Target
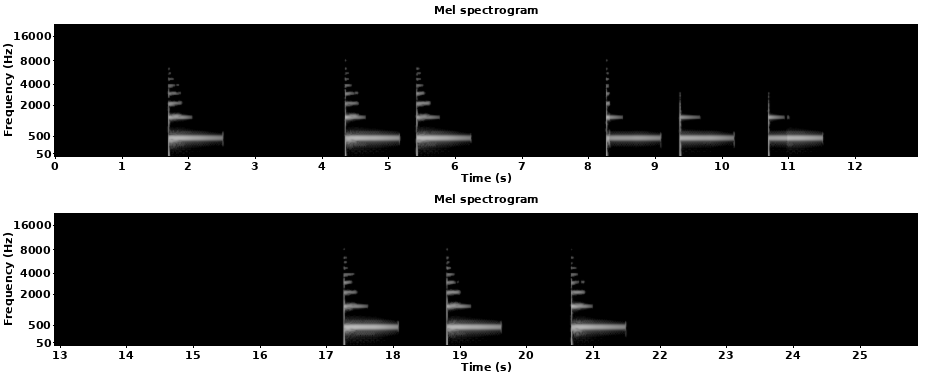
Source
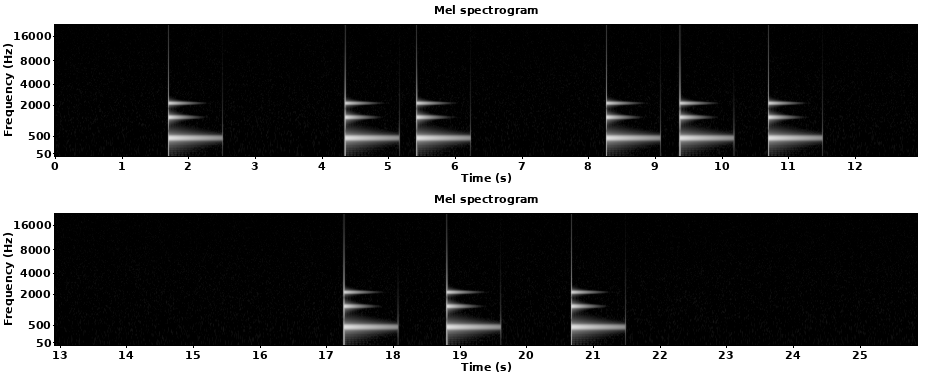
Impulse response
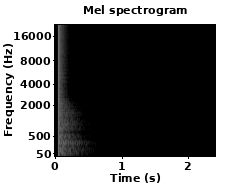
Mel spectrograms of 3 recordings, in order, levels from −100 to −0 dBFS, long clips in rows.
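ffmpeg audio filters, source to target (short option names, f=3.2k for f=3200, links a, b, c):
-filter_complex "[0:a]adynamicequalizer=threshold=0.0316:dfrequency=580:dqfactor=0.76:tfrequency=580:tqfactor=0.76:attack=5:release=100:ratio=0.375:range=2:mode=cutabove:tftype=bell,asplit=3[a][b][c];[a]afade=t=out:st=8.29:d=0.02[d];[b]acompressor=threshold=-34dB:ratio=5,afade=t=in:st=8.29:d=0.02,afade=t=out:st=10.97:d=0.02[e];[c]afade=t=in:st=10.97:d=0.02[f];[d][e][f]amix=inputs=3:normalize=0,asuperstop=centerf=3000:order=20:qfactor=0.91,volume=22.5dB,asoftclip=hard,volume=-22.5dB,flanger=delay=1.2:depth=3.1:regen=34:speed=0.16:shape=triangular,acrossover=split=320|1300[g][h][i];[g]acompressor=threshold=-49dB:ratio=4[j];[h]acompressor=threshold=-34dB:ratio=4[k];[i]acompressor=threshold=-42dB:ratio=4[l];[j][k][l]amix=inputs=3:normalize=0,bass=f=250:g=10,treble=f=4k:g=-10,afftfilt=real='re*gte(hypot(re,im),0.00355)':imag='im*gte(hypot(re,im),0.00355)':win_size=1024:overlap=0.75"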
